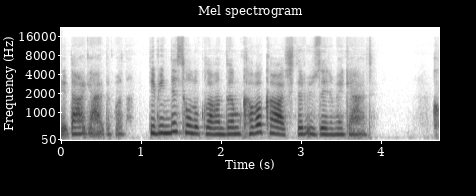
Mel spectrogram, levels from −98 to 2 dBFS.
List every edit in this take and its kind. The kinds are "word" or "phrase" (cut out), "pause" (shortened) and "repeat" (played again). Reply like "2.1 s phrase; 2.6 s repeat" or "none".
1.0 s pause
